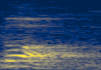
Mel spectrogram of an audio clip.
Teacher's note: দ হচ্ছে অল্প প্রাণ এবং সঘোষ একটি বর্ণ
